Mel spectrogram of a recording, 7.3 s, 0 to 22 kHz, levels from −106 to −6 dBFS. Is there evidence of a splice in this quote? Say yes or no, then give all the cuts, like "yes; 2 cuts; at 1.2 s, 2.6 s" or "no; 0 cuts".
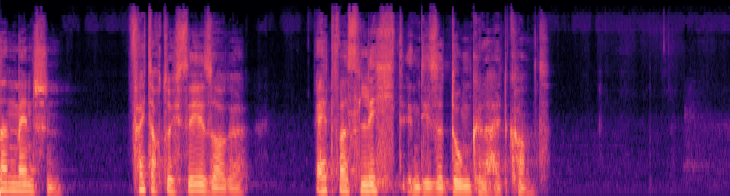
no; 0 cuts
